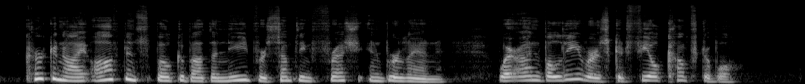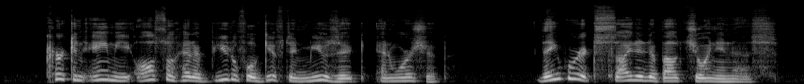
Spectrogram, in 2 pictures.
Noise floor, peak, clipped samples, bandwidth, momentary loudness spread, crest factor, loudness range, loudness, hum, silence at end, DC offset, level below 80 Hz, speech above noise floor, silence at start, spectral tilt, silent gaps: -67 dBFS; -6 dBFS; under 0.1%; 16.5 kHz; 10 LU; 18 dB; 5 LU; -23 LUFS; none; 0.3 s; under 0.1%; -84 dBFS; 45 dB; 0.25 s; -6.5 dB/octave; none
